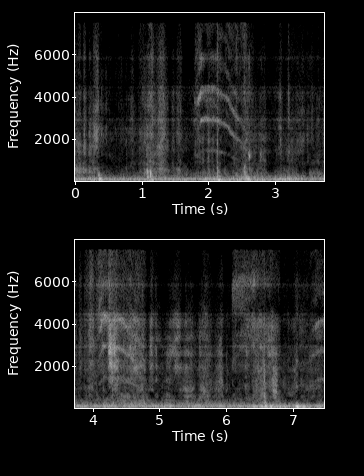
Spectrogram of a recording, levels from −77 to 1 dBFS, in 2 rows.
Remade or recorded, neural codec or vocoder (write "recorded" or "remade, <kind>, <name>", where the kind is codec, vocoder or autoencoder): remade, vocoder, WaveNeXt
